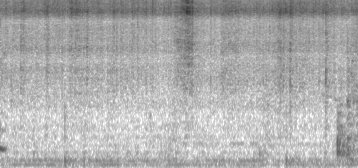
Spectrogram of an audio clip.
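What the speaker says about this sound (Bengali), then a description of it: "বাদামি কালার হয়ে যায় তার আগ পর্যন্ত আমি ভাজতে থাকব" Vegetables frying in a pan until brown, a soft continuous sizzle with faint stirring taps, close and steady.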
